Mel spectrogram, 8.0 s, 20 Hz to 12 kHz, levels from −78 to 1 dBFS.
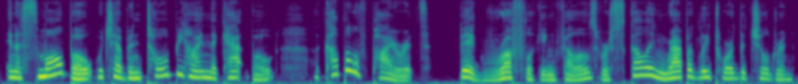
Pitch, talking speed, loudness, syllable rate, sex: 200 Hz, 175 wpm, -17 LUFS, 5.4 syllables/s, female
